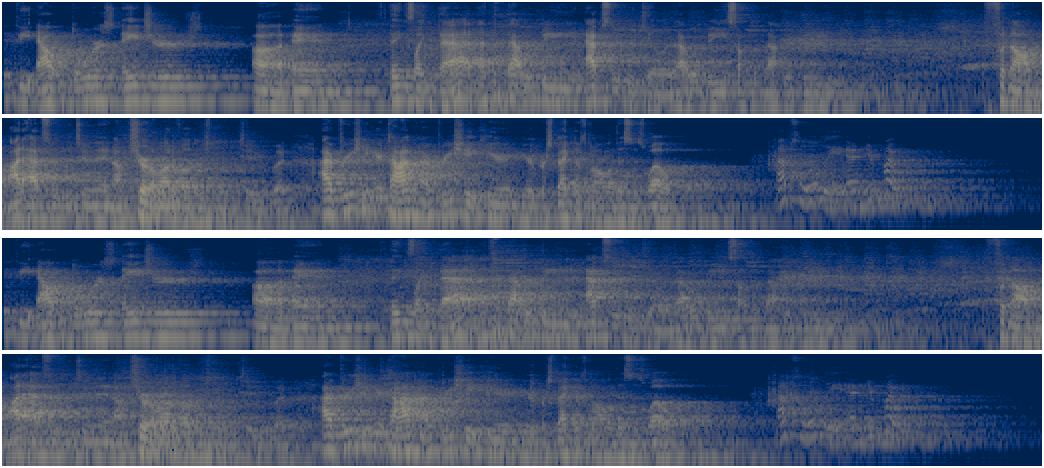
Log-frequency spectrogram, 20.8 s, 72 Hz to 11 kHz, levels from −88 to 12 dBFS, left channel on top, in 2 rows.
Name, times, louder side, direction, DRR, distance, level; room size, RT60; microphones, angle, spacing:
voice 1, 0.2-2.0 2.5-3.4 3.9-8.4 9.8-17.1, left 2 dB, 35° left, 4 dB, 0.3 m, -36 dB
sound 1, 2.8-6.4 7.6-12.2 13.7-15.7 16.9-17.0 17.9-18.5, right 1 dB, 20° right, 0.7 m, -53 dB
sound 2, 3.3-12.9, equal, 10° left, 1.5 m, -54 dB
Acoustic guitar, 4.8-9.7, right 2 dB, 50° right, 0.5 m, -54 dB
voice 2, 18.1-19.4, left 2 dB, 80° left, 1 dB, 0.7 m, -46 dB
8.8 x 5.4 x 2.4 m, 2.4 s
head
